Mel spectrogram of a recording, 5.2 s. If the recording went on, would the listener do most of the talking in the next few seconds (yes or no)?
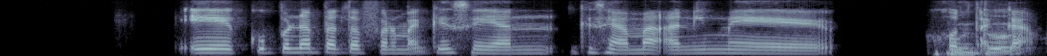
yes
